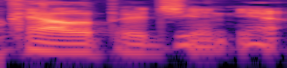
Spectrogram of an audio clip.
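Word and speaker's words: callipygian: about you know writing how do you spell calapin it's spelled c a l l i p y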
